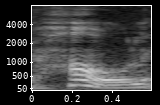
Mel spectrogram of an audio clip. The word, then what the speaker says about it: whole: Now, after whole, we have a vowel sound from the word I, but because we have a comma, we sort of need to stop a little bit, and if we stop, we don't connect these two sounds, so whole still has a dark L.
